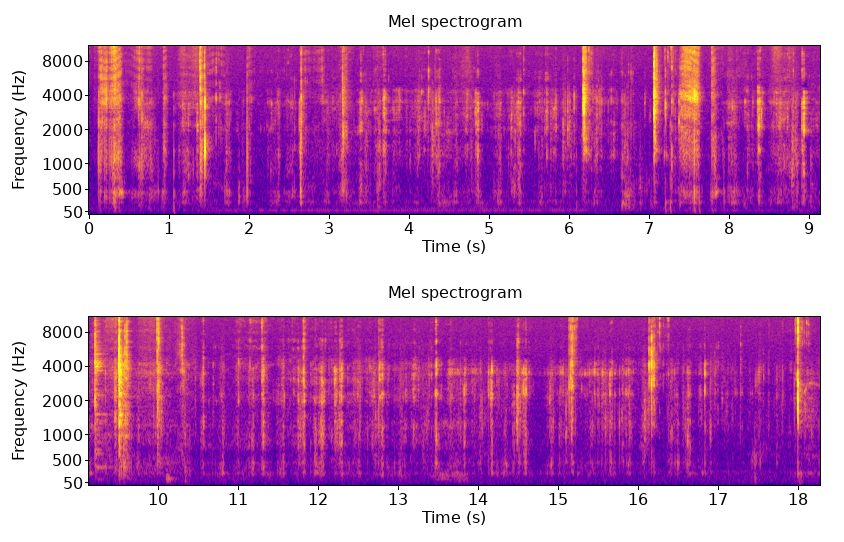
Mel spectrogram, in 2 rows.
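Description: A person chewing and biting food close to the microphone, with irregular crunches and mouth clicks; the loudest bites come about 7 and 9.5 seconds in.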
